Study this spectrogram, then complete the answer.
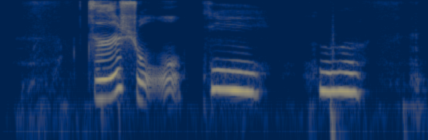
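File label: "zi3shu3", Mandarin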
